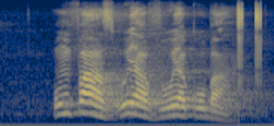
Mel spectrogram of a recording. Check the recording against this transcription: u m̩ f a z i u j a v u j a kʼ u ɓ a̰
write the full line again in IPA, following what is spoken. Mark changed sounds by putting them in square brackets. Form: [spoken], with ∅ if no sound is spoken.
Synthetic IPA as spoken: u m̩ f a z i u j a v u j a kʼ [uː] ɓ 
